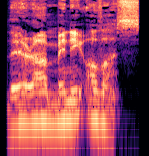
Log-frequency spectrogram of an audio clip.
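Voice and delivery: measured, stately chief's voice; solemn chief. A narrator's reading. Golden Eagle meets Anthea under the flag, solemn. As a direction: announce yourself as a proud chief.

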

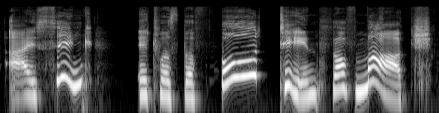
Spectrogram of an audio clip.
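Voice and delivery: high, slow hatter; high nervous hatter; Mad Hatter voice. A narrator's reading.

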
